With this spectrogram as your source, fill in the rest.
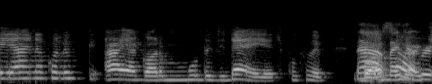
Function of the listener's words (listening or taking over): taking over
